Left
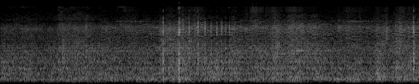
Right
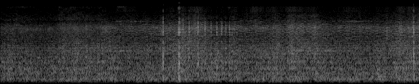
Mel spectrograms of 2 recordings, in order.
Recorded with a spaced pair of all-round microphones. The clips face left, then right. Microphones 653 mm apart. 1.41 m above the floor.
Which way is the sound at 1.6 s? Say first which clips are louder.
Even; 10° left (ahead or behind).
